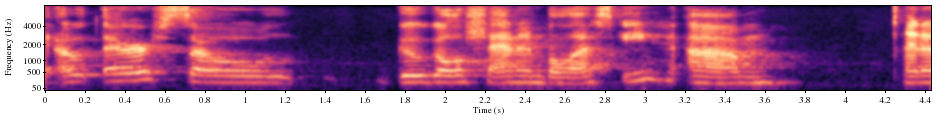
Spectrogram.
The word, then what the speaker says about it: Bileski: i'm the only shannon buleski out there so google shannon boleski um and it's spelled bile as in like and ski so like your spot ski bielski yeah um so shan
